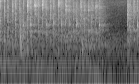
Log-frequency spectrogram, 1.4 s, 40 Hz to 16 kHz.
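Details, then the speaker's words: Hyundai Grandeur IG 6-speed automatic transmission under overhaul, solenoids bench-tested: dry clicking cuts out and resumes, #2 works intermittently; #3 (2-6 clutch solenoid, 2nd/6th gears) has failed; solenoids seized by bearing dust from broken idler bearing, all to be replaced. "It works intermittently . # 3 is dead. #3 is the 2-6 clutch solenoid; the solenoid controlling 2nd and 6th gears has failed."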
